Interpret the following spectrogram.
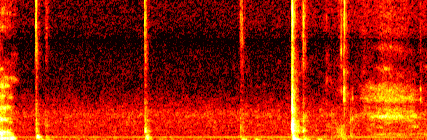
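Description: Near silence with a faint steady hum and a few short, faint clicks, the loudest about three seconds in.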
